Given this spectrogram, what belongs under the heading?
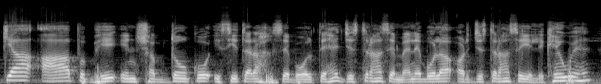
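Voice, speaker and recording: A man with an Indian Hindi-Urdu accent, hosting a pronunciation lesson and repeating words slowly for emphasis. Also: medium pitch, darkish tone. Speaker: language teacher, channel host.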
